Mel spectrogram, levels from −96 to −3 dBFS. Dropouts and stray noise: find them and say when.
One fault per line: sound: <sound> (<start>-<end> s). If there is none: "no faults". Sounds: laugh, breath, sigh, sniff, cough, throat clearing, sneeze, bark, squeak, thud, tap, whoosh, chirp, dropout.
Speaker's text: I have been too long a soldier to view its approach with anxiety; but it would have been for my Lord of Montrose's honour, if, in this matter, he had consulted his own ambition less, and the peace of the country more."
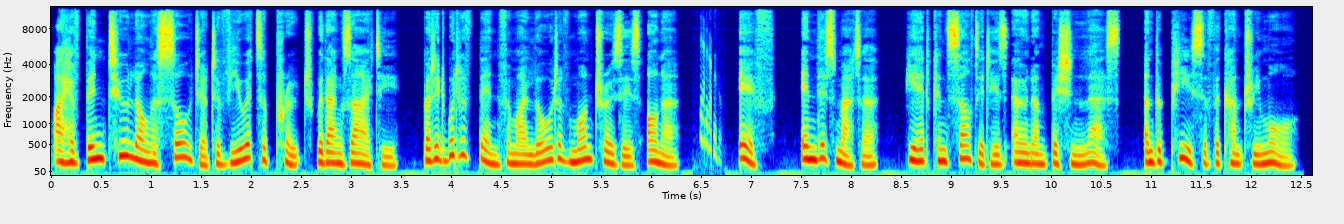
sound: chirp (6.5-6.7 s)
